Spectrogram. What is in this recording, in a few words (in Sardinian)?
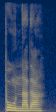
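"punnat", female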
